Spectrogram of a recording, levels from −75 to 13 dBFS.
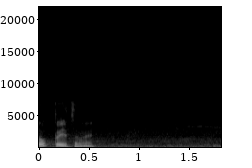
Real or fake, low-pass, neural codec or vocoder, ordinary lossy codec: fake; 7.2 kHz; vocoder, 22.05 kHz, 80 mel bands, WaveNeXt; none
